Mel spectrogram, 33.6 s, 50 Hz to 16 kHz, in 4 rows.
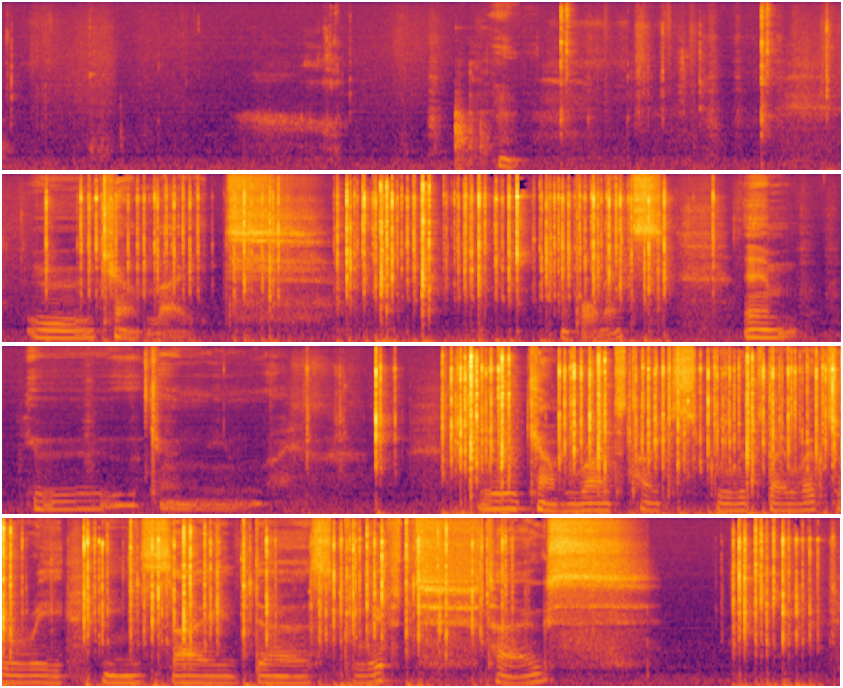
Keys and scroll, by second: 8.8-15.8 typing, 20.5-30.6 typing, 32.7 Return, 32.8 Return, 32.9 `, 33.1 `, 33.2 `.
